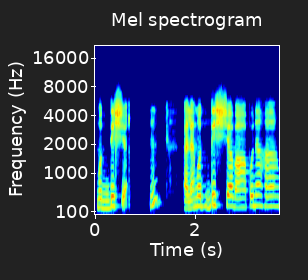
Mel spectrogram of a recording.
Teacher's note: ಮುದ್ದಿ ಇದಕ್ಕೆ ದವತ್ತಿದೆ ಬಟ್ ಮಹಾಪ್ರಾಣ ಇಲ್ಲ. ಮುದ್ದಿಶ್ಯ ಫಲಮುದ್ದಿಶ್ಯ ವಾ ಪುನಃ, ಎಳಿಬೇಡಿ, ಪುನಃ ಪುನಃ ಅಷ್ಟೇ.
